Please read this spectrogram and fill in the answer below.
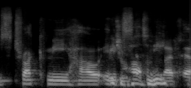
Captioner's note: VoiceOver command in background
